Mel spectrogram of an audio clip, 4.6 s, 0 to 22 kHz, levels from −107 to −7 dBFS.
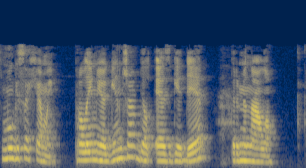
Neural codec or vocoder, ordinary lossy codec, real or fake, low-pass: none; MP3, 48 kbps; real; 7.2 kHz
